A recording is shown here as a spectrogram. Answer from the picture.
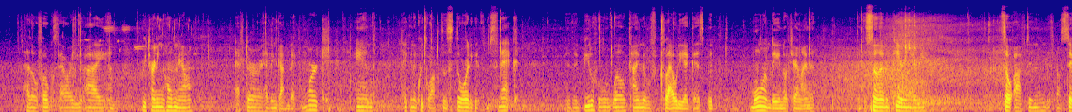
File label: idle chatter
